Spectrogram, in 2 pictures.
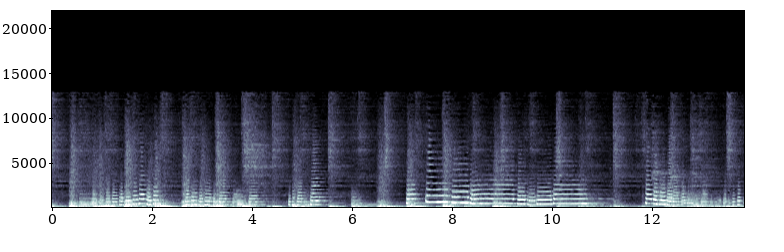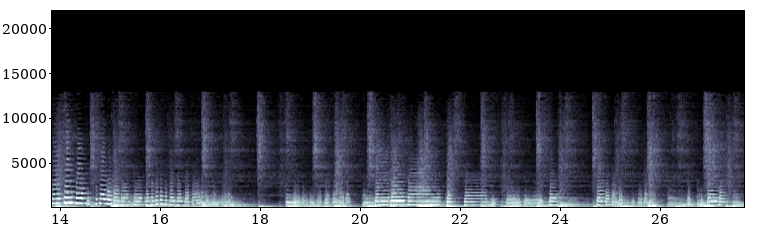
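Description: Hard bop jazz from a 1959 sextet recording: a horn plays a fast melodic line with running, falling phrases over string bass, piano and drums with steady cymbal strokes.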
